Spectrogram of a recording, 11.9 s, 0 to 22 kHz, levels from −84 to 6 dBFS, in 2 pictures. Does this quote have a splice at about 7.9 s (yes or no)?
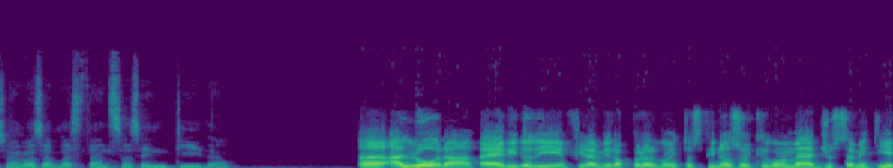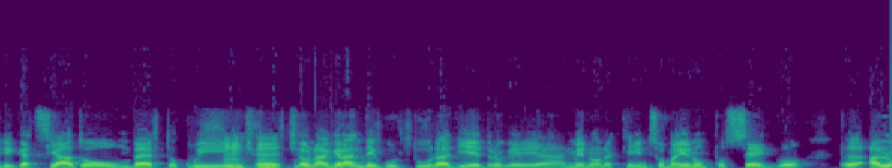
yes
